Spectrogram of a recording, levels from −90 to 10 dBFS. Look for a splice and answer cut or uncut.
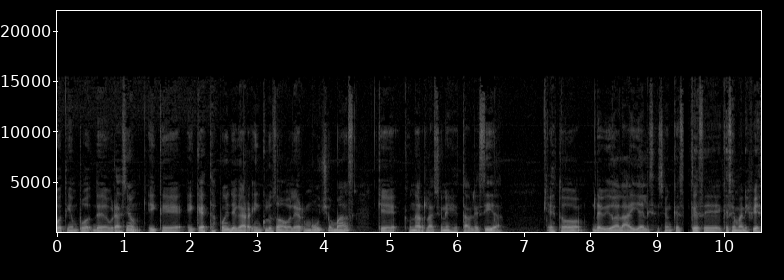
uncut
